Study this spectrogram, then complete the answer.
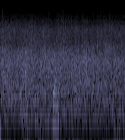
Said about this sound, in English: Let's give the children a clap.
